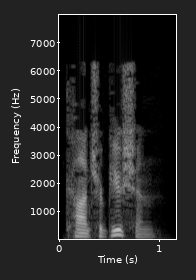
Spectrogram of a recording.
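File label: "contribution", US English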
